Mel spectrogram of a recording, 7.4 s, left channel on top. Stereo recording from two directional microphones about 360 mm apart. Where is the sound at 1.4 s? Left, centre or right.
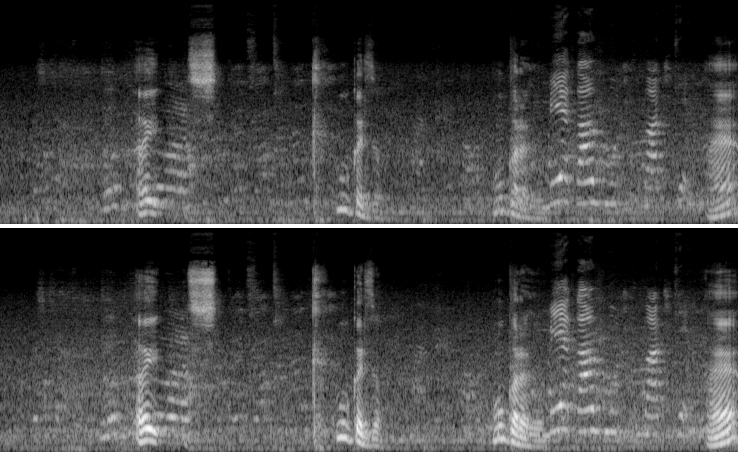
Centre.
